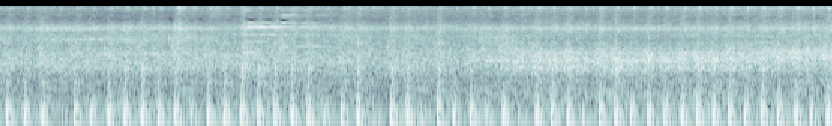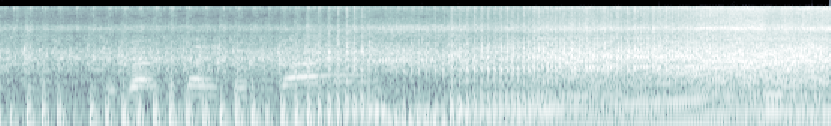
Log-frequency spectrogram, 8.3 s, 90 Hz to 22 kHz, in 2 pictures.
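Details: Honda CB150R, no MIL code, stumbling at low and high rpm: choppy uneven pulsing at low revs breaking up when revved, misfire as fuel pump pressure sags from 30 to 20 under throttle; tank to be inspected and cleaned.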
